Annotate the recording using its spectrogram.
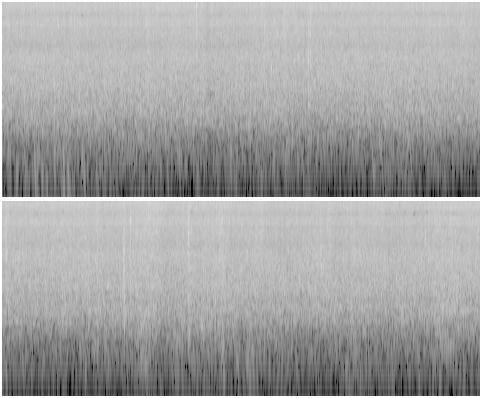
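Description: Water rushes and gurgles steadily down a small stream.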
